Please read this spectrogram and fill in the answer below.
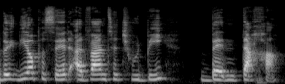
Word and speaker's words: ventaja: And the opposite, advantage, would be ventaja, with a V, even though I pronounce it like B, ¿vale?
